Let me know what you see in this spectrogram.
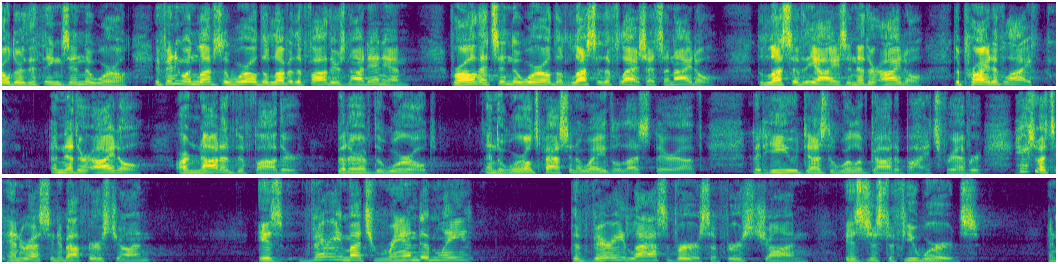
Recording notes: Recorded at Calvary Chapel of Los Alamitos on July 2 2023 on Sunday Morning Sermon.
